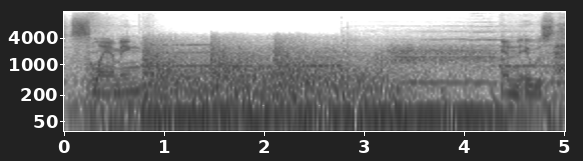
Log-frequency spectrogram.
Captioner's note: doors slamming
